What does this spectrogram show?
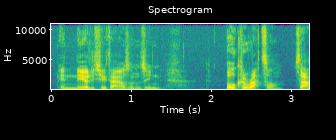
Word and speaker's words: Boca Raton: When you were um working in web design helping small businesses in the early 2000s in Boca Raton. Is that how you pronounce it? Boraton.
